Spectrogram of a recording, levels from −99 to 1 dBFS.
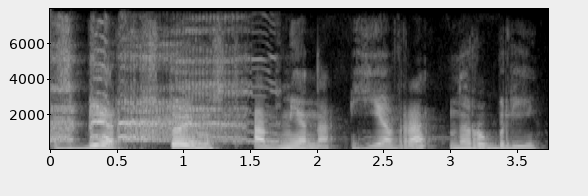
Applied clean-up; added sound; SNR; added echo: none; Chicken, rooster; 7 dB; none.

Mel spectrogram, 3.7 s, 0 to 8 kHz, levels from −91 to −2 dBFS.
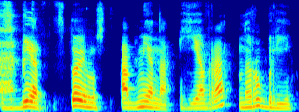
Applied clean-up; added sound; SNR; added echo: neural mask model Resemble Enhance denoiser.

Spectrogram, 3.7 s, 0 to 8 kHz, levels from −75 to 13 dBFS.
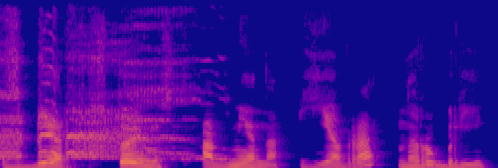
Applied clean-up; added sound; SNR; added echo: classical method log-MMSE.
